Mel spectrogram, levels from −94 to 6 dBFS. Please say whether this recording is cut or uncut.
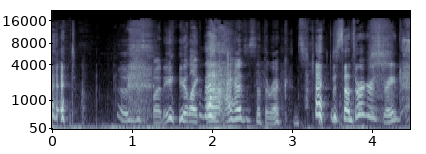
uncut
